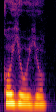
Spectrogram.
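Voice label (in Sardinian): "cojuju", female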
